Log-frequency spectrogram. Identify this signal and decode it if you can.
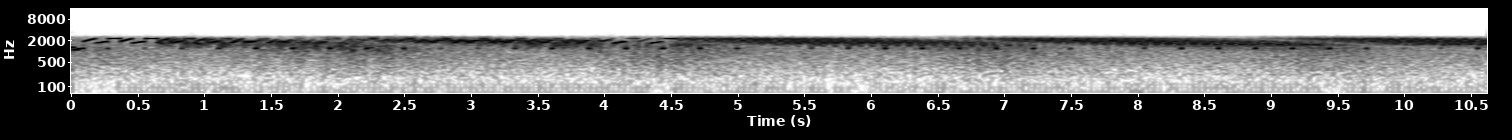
SSTV (slow-scan television), Scottie 2.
